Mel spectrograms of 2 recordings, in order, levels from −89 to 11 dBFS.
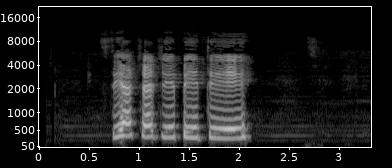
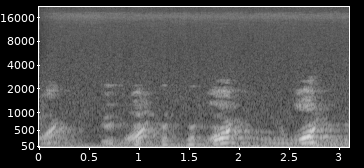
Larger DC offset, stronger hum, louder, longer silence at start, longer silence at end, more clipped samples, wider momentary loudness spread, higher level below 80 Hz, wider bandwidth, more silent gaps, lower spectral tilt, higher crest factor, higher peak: second, under 0.1% vs 5%; neither; second, -22 LUFS vs -18 LUFS; first, 0.75 s vs 0 s; first, 1.2 s vs 0 s; neither; about the same, 8 LU vs 10 LU; second, -82 dBFS vs -36 dBFS; second, 10.5 kHz vs over 20 kHz; neither; second, -2 dB/octave vs -5.5 dB/octave; about the same, 20 dB vs 18 dB; second, -6 dBFS vs 0 dBFS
